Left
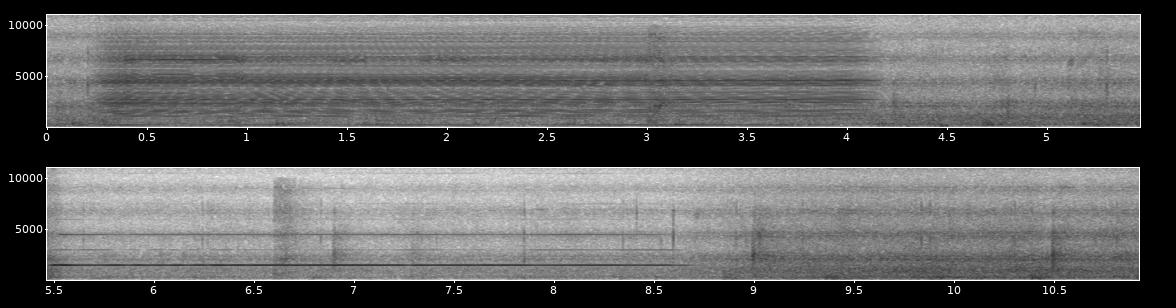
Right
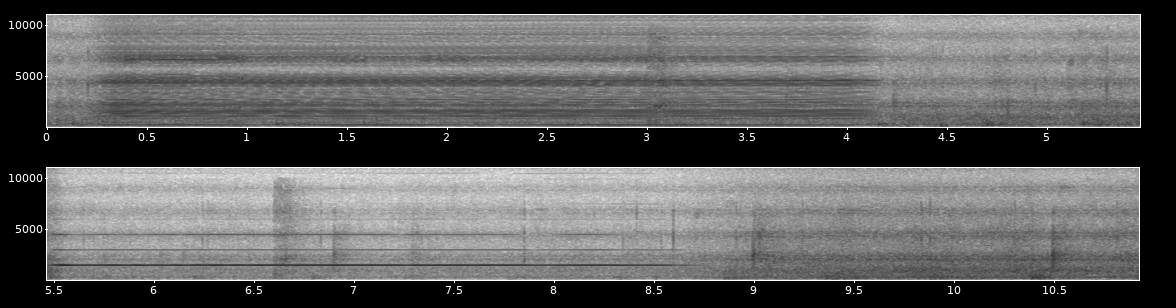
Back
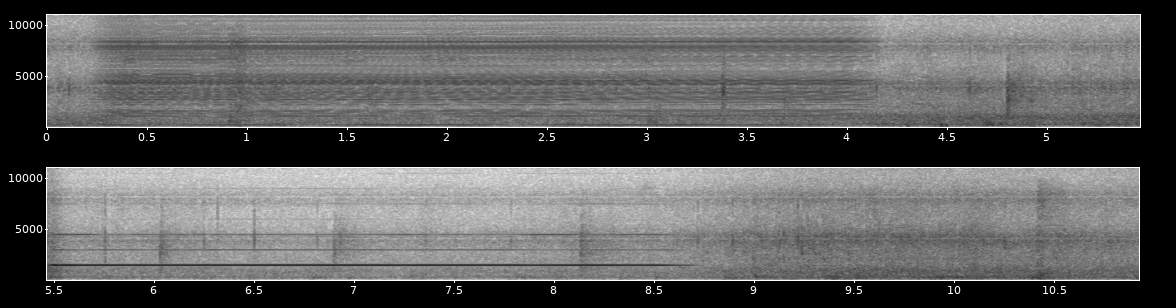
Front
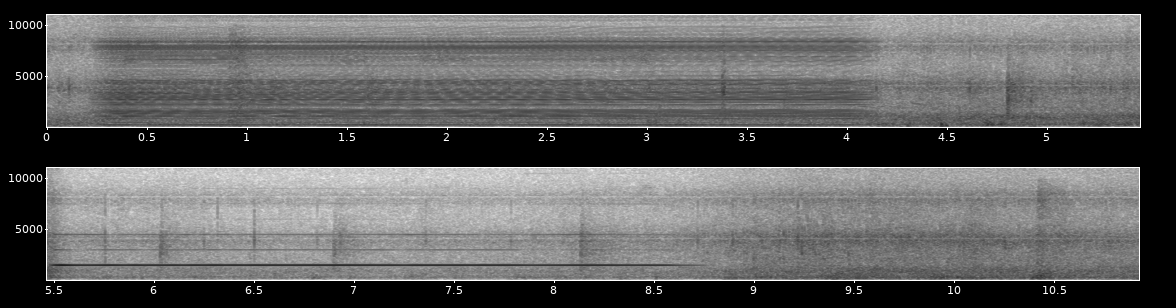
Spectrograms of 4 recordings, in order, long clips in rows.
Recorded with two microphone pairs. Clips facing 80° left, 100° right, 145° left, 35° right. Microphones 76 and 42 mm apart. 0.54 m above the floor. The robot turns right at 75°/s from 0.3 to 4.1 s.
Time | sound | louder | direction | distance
5.5 | a flute | even, even | 175° left | 7 m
